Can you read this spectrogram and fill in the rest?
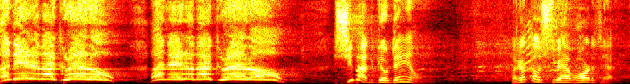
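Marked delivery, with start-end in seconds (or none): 0.0-2.9 very high, stretched-out screaming, acted out. Retelling a woman screaming as the speaker walks up: retelling a scream. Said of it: "she's screaming".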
